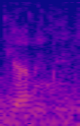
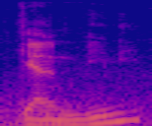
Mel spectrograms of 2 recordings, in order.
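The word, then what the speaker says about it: Ganymede: safe to assume that ganim is not an exception Gan Mimi is how you pronounce it it's pretty chill you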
